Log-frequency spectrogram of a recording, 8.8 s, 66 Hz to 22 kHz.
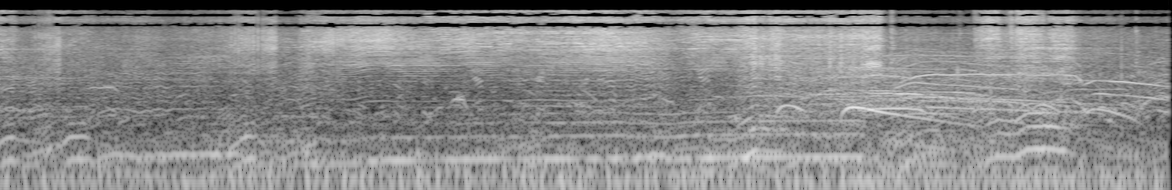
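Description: Mini motocross bikes of the 50/65cc class running at high revs, a steady high engine buzz, with pitch swinging up and down near the end.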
